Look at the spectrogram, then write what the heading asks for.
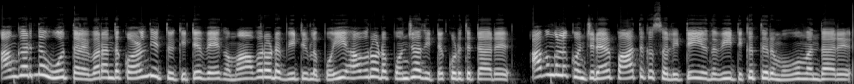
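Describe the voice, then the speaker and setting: High, quick-talking woman storyteller. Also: a bit bright. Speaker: story narrator. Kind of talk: scripted narration for cartoon story.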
